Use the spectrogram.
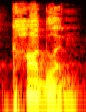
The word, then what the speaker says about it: Coughlin: And with you, you've got Coughlin.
